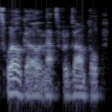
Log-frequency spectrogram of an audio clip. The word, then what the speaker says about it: Squirrel Girl: until I realized that the whole thing was supposed to be rhyming so it's swirl girl and that's for example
